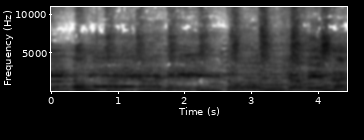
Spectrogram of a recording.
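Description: Live Andean string band music played through loudspeakers: strummed guitars over a bass line and a steady beat, with a sung melody on top.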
